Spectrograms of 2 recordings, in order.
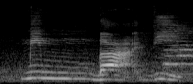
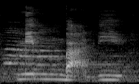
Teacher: mengubah nun mati atau sukun menjadi huruf mim. Jadi jika ada nun mati bertemu dengan huruf ba, huruf iqlab itu cuma 1, yaitu ada huruf ba, maka kita harus menggantinya menjadi huruf mim, dirubah.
